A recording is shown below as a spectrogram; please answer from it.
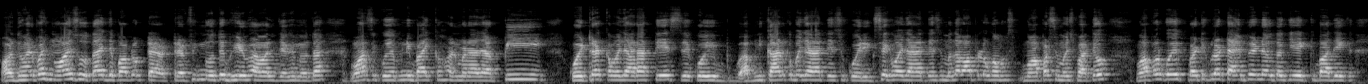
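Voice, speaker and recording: Man, physics tutor, high voice, quick delivery. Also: little pitch movement, a bit bright. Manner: chatty teaching in Hindi-English mix, reads textbook lines slowly. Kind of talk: online physics lesson.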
